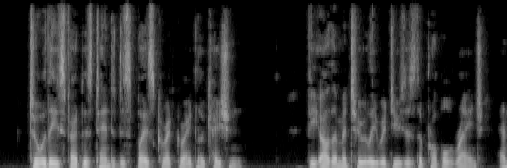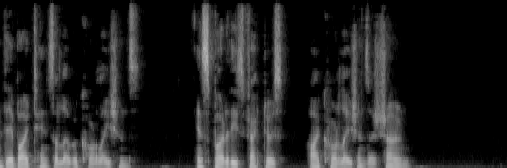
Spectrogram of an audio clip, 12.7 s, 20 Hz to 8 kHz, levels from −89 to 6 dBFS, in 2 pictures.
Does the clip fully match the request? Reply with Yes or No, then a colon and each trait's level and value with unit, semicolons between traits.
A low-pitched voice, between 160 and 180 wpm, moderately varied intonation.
No: low, 105 Hz; average, 150 wpm; average, 4.1 semitones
